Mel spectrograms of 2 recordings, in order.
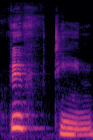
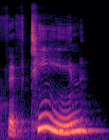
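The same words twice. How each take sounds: First: The stress is on the first syllable. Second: The stress is on the second syllable. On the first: "we have to shift the stress a little bit" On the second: "we stress the word fifteen on the second syllable"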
